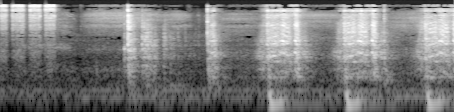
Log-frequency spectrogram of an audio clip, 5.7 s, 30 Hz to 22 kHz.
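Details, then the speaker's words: Honda TRX400EX ATV with an engine rebuild planned: short, sluggish cranking bursts about once a second that never catch, because the brand-new jump pack is too weak to crank it. "That ain't near enough to crank it. So, we'll charge this and try again. Maybe I get a little better bite on it. Nope. We'll have to charge it because this jumper is brand new and a piece of shit."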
